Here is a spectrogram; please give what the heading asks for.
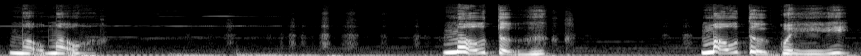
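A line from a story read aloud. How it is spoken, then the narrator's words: Stammering old woman. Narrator (Vietnamese): bà thầy lắp bắp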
